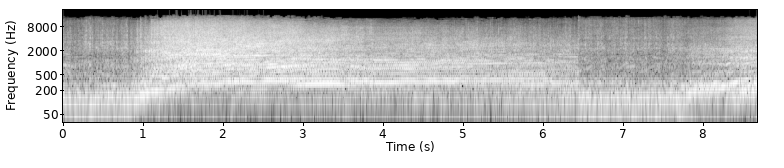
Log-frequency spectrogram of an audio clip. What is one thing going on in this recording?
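A car engine revs loudly and roars.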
